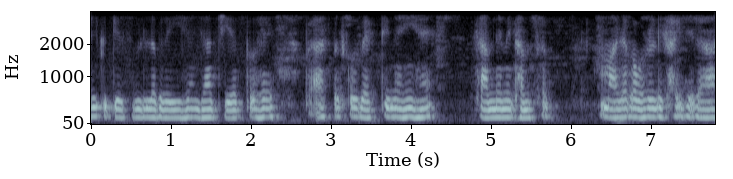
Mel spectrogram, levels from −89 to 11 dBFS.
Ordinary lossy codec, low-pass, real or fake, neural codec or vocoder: none; 3.6 kHz; real; none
